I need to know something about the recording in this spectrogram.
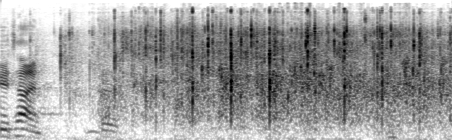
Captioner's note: audience applauding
